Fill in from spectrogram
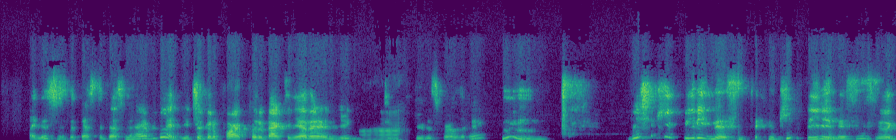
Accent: Shaker Heights, Ohio, United States; when I was growing up in Shaker Heights, Ohio, my mom and my father were entrepreneurs

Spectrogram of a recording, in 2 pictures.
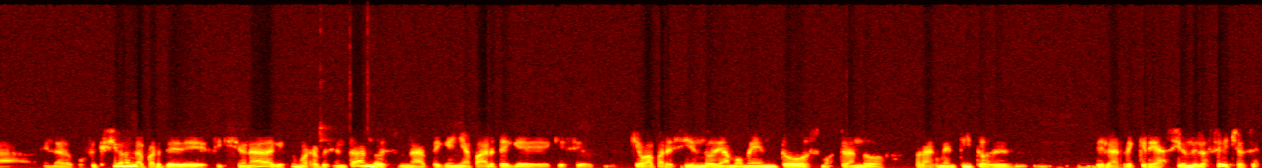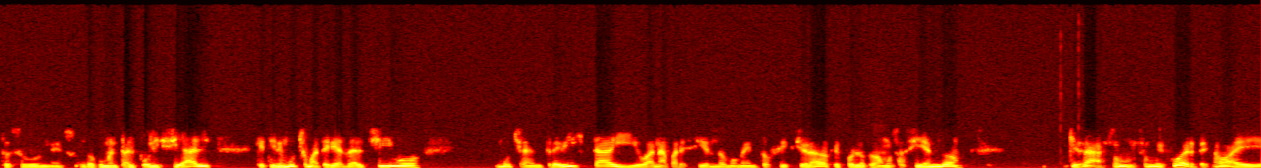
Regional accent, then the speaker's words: Mendoza, Argentina; now in Buenos Aires, Argentina; desde que me vine a vivir acá a Buenos Aires, siendo, bueno, mendocino, muy joven

